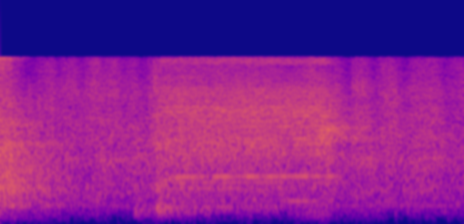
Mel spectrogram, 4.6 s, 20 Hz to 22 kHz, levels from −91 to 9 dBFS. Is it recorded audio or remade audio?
recorded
